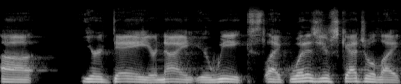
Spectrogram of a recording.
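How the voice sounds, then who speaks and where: A man talks at a moderate pace in an unremarkable speaking voice, his pitch variation ordinary. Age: 50s. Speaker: podcast host. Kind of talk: interview podcast.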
